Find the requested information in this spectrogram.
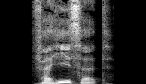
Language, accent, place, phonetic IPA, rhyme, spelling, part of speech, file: German, Germany, Berlin, [fɛɐ̯ˈhiːsət], -iːsət, verhießet, verb, De-verhießet.ogg
- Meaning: second-person plural subjunctive II of verheißen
